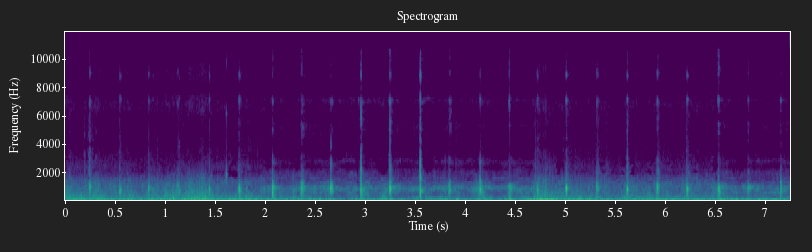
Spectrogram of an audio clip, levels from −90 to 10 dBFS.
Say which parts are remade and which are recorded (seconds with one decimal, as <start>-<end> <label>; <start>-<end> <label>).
0.0-2.0 recorded; 2.0-4.7 remade; 4.7-6.5 recorded; 6.5-7.3 remade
